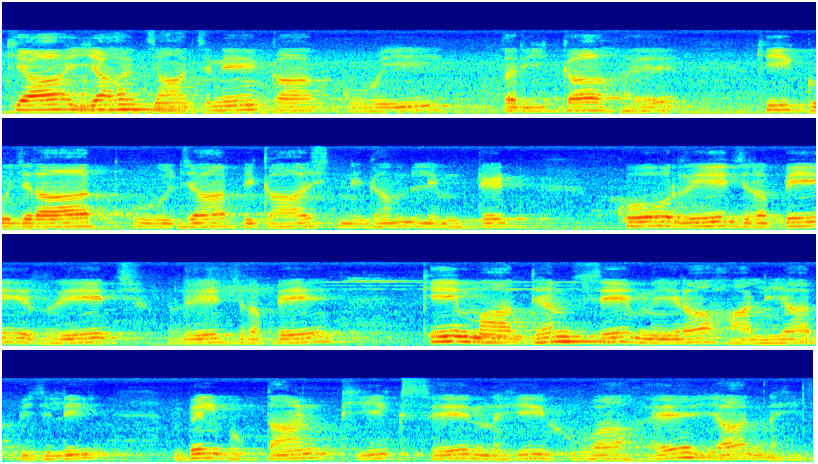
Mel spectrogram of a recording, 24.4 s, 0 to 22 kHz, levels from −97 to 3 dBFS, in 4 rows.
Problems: none marked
